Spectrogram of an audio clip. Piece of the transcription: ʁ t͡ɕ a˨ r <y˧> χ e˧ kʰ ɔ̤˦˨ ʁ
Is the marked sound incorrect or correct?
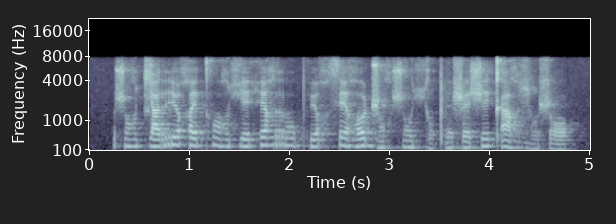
correct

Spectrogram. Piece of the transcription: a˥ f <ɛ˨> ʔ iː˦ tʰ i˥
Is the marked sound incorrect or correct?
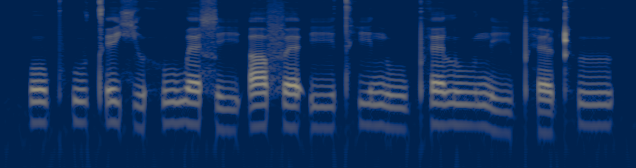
incorrect: ɛ˥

